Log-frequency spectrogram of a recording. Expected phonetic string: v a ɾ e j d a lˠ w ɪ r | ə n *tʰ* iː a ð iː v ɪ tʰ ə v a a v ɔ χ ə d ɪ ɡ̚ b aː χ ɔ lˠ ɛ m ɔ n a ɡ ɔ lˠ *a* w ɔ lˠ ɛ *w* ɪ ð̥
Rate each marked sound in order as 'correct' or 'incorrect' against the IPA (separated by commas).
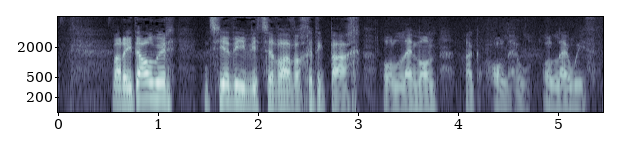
correct, incorrect, correct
